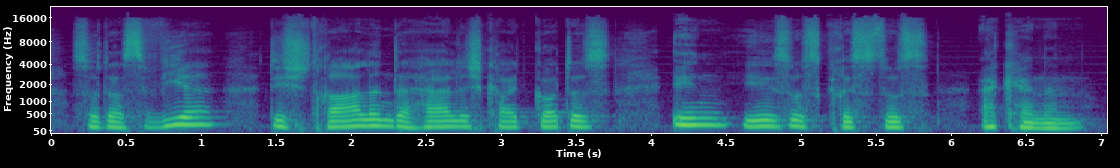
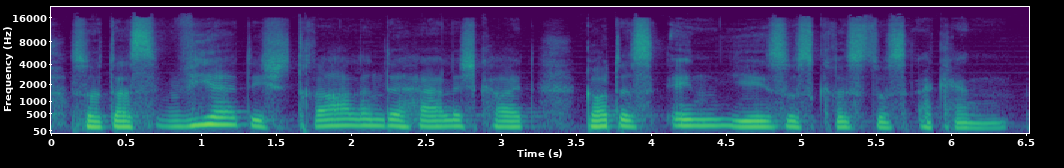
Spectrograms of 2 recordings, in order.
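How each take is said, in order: Both takes have the same delivery.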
